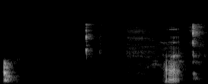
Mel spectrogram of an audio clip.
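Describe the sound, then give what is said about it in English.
A small six-sided die (d6) clatters across a hard surface in a few sharp clicks and a brief rattle, fairly quiet, with a short voice-like sound at the start. “I have to roll a d6, figure out how long has it been since...”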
